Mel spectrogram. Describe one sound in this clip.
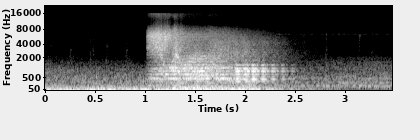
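A magic portal opens with a loud, shimmering whoosh.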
